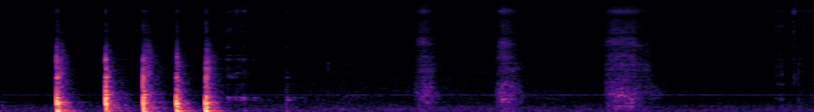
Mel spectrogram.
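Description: Wooden board coated in glued-on glitter rapped down on a table over paper, five sharp knocks in quick succession in the first two seconds, knocking the loose excess glitter off. Then three softer swishes, and a faint steady hum underneath.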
